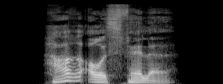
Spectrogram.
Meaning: nominative/accusative/genitive plural of Haarausfall
- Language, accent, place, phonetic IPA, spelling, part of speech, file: German, Germany, Berlin, [ˈhaːɐ̯ʔaʊ̯sˌfɛlə], Haarausfälle, noun, De-Haarausfälle.ogg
